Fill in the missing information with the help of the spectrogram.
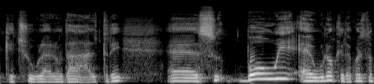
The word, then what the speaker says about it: Bowie: Ho visto che la prossima puntata è ancora su Bowie. La pronuncia è Bowie, non Bowie, please.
